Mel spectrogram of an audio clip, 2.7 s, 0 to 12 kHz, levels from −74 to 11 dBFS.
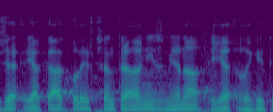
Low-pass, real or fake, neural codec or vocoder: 7.2 kHz; fake; codec, 16 kHz, 16 kbps, FunCodec, trained on Chinese and English, 50 frames a second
